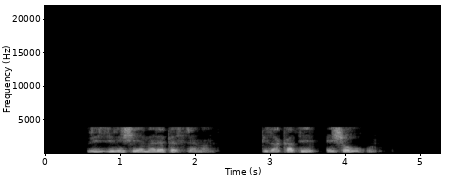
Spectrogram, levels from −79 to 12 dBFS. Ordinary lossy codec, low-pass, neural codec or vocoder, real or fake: AAC, 16 kbps; 7.2 kHz; none; real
